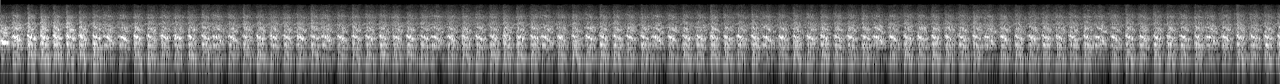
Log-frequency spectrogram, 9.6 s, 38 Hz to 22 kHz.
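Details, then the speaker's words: Ford 6.0 Powerstroke diesel after EGR cooler and oil cooler install, cranked in bursts to prime oil: steady starter cranking at about three even pulses a second, no firing, tone changing as base oil pressure builds. "So, I'm going to let it rest and do that another two or three times to get this thing started and primed. We're about ready to get base oil pressure. You can actually hear the difference."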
